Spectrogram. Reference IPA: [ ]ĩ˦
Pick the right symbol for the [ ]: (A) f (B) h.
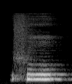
A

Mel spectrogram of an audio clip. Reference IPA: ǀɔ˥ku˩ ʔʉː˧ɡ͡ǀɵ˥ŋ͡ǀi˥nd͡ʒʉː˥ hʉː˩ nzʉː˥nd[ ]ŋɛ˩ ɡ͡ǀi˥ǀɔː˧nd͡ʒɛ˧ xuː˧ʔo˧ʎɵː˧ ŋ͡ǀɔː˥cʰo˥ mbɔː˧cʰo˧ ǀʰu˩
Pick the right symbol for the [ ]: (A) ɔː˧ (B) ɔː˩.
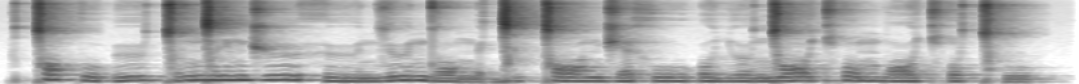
B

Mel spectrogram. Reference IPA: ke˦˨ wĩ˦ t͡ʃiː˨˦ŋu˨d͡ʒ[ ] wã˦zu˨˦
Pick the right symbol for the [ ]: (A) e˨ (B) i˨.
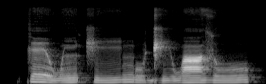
B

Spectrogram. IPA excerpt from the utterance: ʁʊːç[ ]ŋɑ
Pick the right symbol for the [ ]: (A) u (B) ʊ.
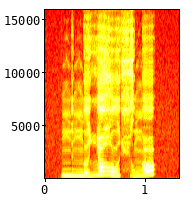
B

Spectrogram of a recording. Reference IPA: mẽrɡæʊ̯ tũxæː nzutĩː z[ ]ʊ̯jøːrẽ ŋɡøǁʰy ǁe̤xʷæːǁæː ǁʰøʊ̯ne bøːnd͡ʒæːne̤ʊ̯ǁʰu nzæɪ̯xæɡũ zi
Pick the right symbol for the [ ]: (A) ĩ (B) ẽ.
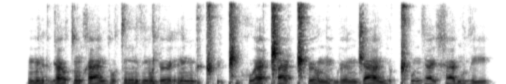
A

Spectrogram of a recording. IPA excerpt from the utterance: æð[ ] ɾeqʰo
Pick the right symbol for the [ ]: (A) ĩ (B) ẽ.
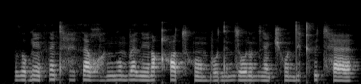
B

